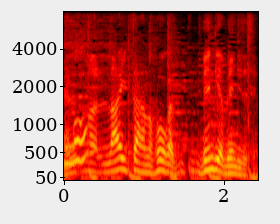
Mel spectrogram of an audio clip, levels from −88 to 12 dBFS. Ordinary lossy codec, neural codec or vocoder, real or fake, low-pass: none; none; real; none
